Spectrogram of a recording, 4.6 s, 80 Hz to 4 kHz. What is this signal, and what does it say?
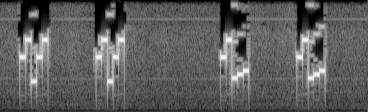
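Five-tone selective call (ZVEI), heard as quick runs of five tones, tones of about 70 ms. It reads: 88288 88288 88345 88345
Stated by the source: ZVEI five-tone selective call 88289 received on SDR.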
